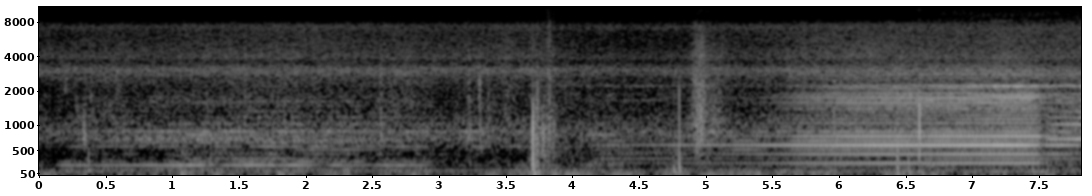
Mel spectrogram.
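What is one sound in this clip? A magic spell hums and crackles steadily.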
